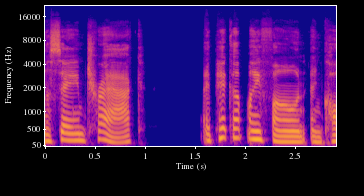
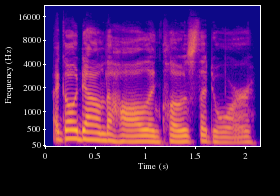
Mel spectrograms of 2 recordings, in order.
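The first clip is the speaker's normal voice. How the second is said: usual speaking voice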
